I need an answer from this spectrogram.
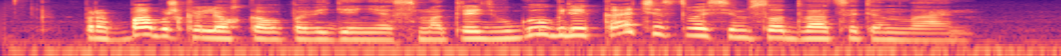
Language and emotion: Russian, positive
